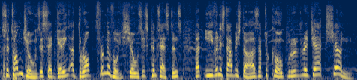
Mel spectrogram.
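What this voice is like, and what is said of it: Bad put-on Welsh accent. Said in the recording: “Worst Welsh accent.”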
